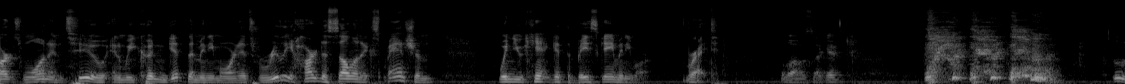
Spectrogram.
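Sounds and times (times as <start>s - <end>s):
speech: 0.0s - 8.6s, 9.2s - 11.2s
harsh coughs: 9.2s - 10.7s.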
